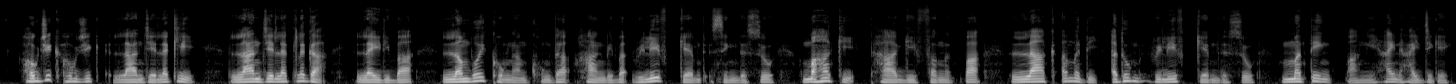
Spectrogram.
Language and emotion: Manipuri, neutral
